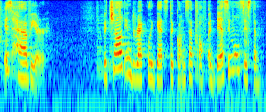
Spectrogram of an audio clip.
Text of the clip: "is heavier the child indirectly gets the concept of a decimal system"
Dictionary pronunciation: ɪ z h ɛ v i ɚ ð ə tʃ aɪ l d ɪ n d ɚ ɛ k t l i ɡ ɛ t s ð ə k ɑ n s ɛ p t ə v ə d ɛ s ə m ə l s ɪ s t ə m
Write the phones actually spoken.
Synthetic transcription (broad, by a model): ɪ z h ɛ v i ɚ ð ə tʃ aɪ l d ɪ n d ɚ ɛ k t l i ɡ ɛ t s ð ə k ɑ n s ɛ p t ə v ə d ɛ s ə m ə l s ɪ s t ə m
